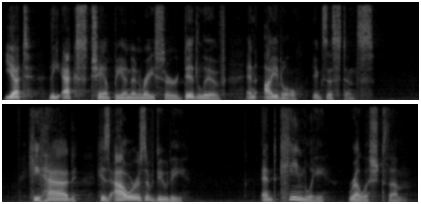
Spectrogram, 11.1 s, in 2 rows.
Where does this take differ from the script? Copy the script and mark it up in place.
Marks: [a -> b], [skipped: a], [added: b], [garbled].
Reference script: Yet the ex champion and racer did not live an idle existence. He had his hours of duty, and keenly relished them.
Yet the ex champion and racer did [skipped: not] live an idle existence. He had his hours of duty, and keenly relished them.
